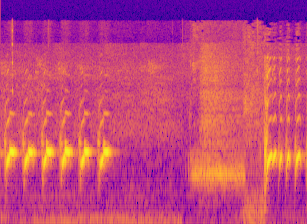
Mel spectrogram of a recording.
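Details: Local female zebra dove calling, used as a lure to draw reluctant males or wild doves; a quick run of six short, clear, slightly rolling notes, a pause, then a brief harsh burst and more rapid notes.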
